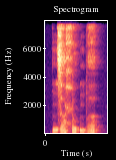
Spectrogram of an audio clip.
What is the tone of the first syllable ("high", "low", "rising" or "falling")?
falling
